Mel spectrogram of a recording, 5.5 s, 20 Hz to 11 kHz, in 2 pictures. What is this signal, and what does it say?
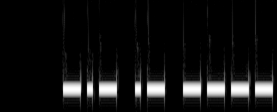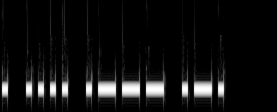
Morse code, heard as a keyed tone, about 20 wpm, 700 Hz. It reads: KA9HJR
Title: USA Call Signs - 6 Characters - 20wpm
